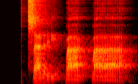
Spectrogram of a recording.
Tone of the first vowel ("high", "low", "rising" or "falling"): high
